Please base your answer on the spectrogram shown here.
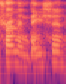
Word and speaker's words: Tremendation: How do you pronounce that? Tremendation or Tremendation? How do you say that? Hello, it's Tremendation.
